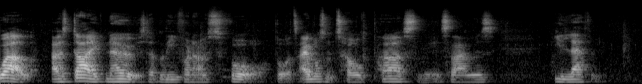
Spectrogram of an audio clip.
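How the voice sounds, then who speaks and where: Over noticeable background noise, a man talks at a moderate pace in monotone, flat intonation with big swings in loudness. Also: medium pitch for a man. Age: young. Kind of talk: interview answer.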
